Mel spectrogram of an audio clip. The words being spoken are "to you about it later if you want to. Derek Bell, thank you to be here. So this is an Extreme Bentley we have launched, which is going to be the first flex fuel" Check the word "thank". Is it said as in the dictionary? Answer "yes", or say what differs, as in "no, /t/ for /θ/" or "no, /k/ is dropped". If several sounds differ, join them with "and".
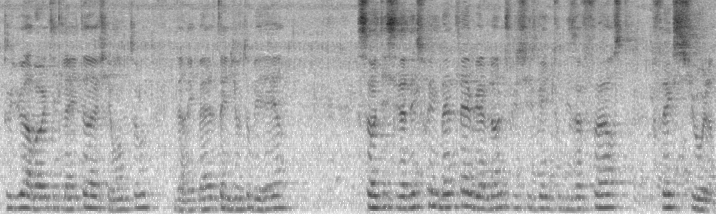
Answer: no, /t/ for /θ/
